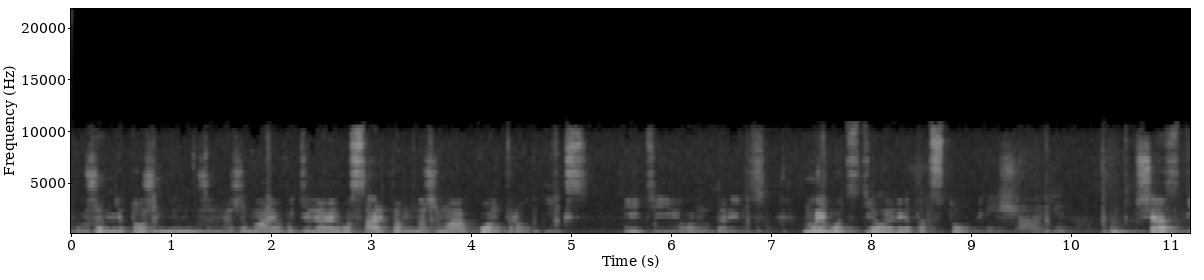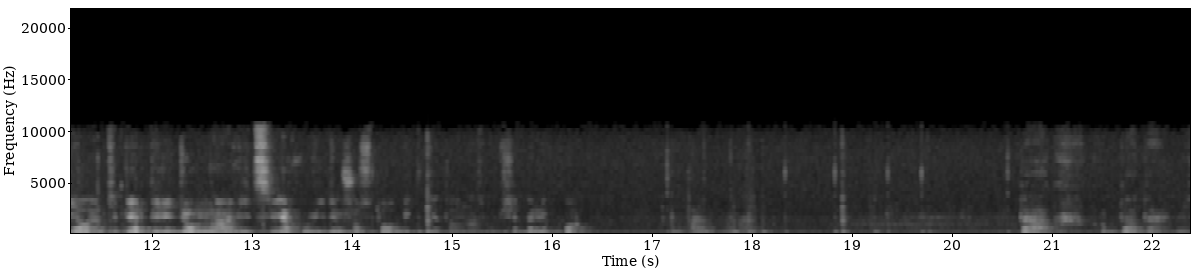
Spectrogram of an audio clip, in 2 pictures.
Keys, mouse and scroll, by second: 0.2-1.4 middle drag, 1.4-4.7 right drag, 4.7 ctrl+x, 7.4-9.7 middle drag, 9.7 Tab, 10.5 KP_7, 11.2-15.8 middle drag, 15.8-18.0 drag, 16.0 middle click, 18.0 shift+c, 18.6-20.9 middle drag, 20.9-22.3 drag.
